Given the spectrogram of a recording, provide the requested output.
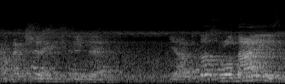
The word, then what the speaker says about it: Rodin: R-O-D-I-N, yes. It's pronounced as Rodin, not Rodin.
